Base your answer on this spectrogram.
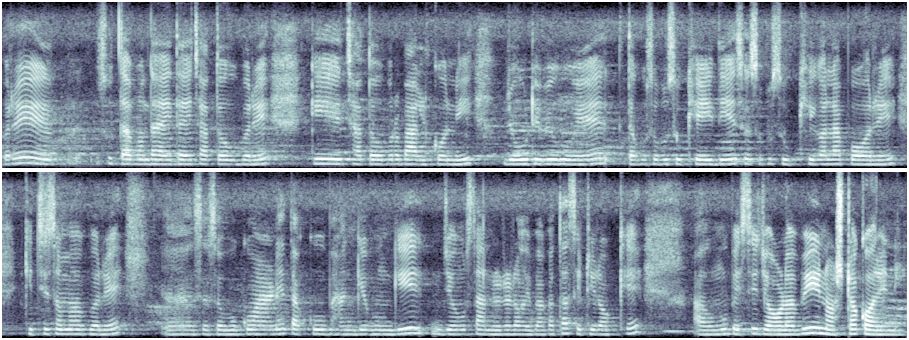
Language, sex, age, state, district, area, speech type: Odia, female, 18-30, Odisha, Puri, urban, spontaneous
